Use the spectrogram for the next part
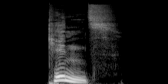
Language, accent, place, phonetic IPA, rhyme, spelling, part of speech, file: German, Germany, Berlin, [kɪns], -ɪns, Kinns, noun, De-Kinns.ogg
- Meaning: genitive singular of Kinn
